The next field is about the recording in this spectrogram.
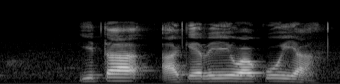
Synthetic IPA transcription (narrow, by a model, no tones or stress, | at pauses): jitaɦa̰kʼɛriwakuːja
